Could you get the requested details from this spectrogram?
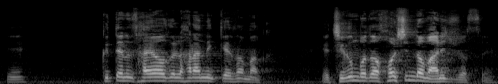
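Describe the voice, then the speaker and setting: A man's voice: fairly high pitch, pushed and bright. A male pastor preaching a revival sermon, telling stories and often prompting the congregation for a response. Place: prayer hall.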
